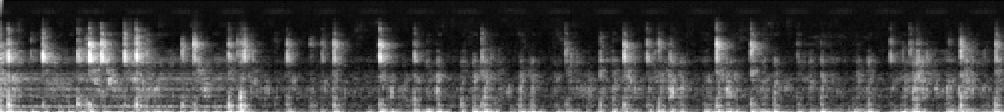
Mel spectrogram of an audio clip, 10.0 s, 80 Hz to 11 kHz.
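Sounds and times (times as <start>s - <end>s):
pulsing low hum: 0.0s - 0.8s
irregular clicking and tapping: 0.0s - 10.0s.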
